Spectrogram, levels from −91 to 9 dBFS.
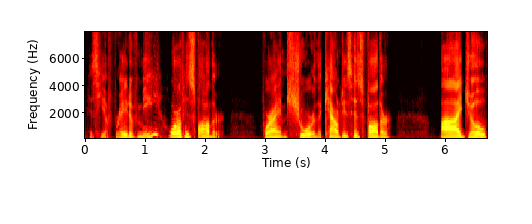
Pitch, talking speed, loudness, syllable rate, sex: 140 Hz, 180 wpm, -19 LUFS, 4.5 syllables/s, male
